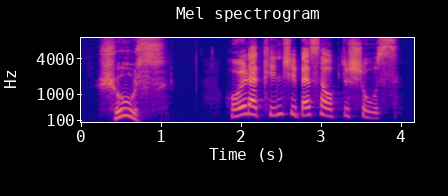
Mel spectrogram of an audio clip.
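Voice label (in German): "schuuhs", wittlicher woerterbuch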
